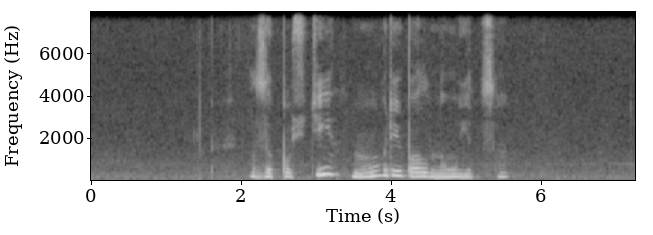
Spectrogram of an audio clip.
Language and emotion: Russian, sad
